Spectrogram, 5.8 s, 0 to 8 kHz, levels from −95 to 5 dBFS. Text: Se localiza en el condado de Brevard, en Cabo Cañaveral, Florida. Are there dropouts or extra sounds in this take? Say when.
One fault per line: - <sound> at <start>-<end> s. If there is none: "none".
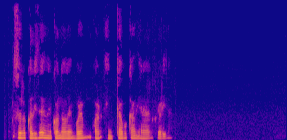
none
